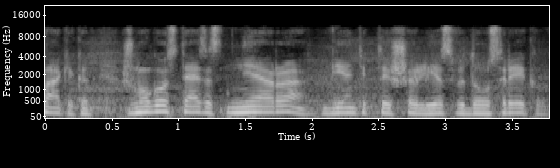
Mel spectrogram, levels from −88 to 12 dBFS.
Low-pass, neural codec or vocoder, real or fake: 10.8 kHz; none; real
